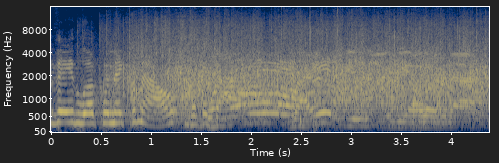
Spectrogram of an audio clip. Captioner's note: applause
